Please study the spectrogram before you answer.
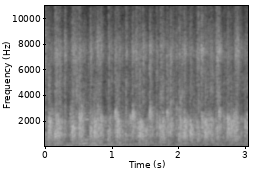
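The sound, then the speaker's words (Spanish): Congregation applauding during a church service, a dense, loud wash of clapping that stays steady for the whole clip with no clear pauses. “denle un aplauso a Dios por su vida. Denle un aplauso a Dios. Bien fuerte.”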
